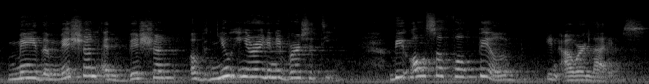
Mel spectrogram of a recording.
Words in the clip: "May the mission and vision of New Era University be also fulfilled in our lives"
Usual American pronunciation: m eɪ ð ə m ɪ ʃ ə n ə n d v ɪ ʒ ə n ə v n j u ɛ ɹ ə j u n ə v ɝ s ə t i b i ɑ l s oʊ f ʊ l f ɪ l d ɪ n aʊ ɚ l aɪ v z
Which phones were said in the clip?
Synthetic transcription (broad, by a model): m eɪ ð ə m ɪ ʃ ə n ə n d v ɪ ʃ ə n ə v n j u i ɹ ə j u n ə v ɝ s ə t i b i ɑ l s oʊ f ʊ l f ɪ l d ɪ n aʊ ɚ l aɪ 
